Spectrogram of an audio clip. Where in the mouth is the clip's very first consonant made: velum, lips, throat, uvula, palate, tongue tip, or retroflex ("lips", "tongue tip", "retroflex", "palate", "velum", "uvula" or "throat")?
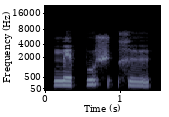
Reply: lips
